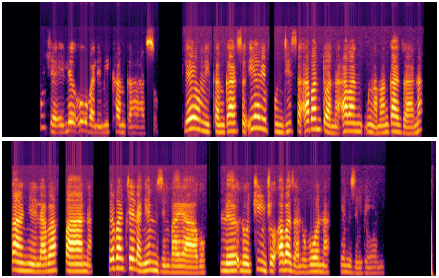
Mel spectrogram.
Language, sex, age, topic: North Ndebele, male, 18-24, health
